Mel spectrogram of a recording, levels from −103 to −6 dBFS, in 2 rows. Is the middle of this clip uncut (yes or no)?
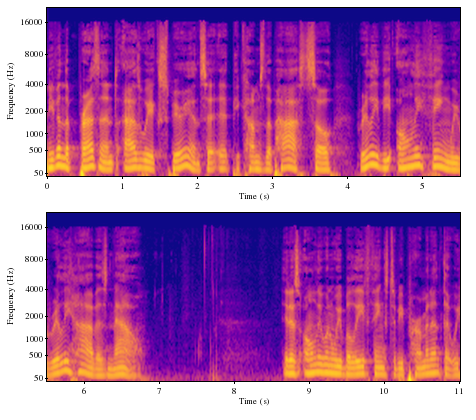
yes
